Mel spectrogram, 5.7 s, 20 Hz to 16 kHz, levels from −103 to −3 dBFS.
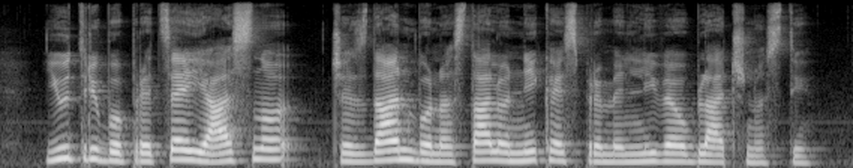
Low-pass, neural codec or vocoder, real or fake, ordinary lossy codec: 14.4 kHz; none; real; none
